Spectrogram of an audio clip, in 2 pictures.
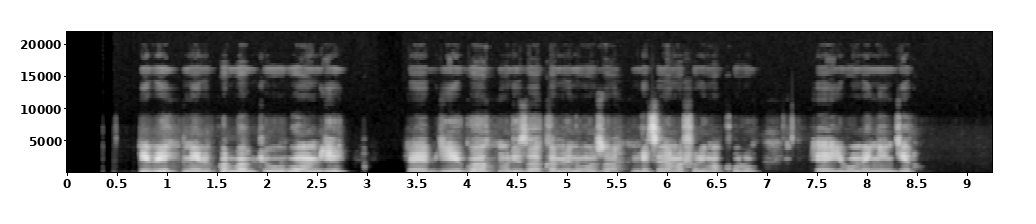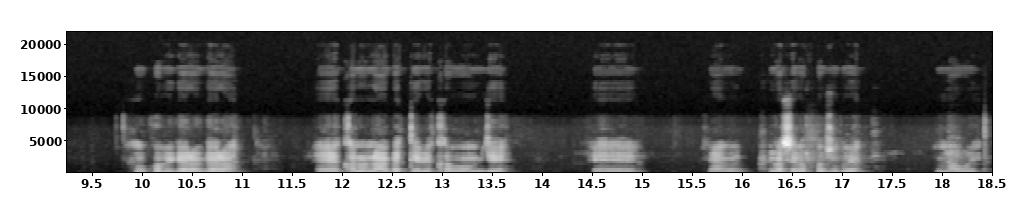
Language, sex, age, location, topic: Kinyarwanda, male, 18-24, Nyagatare, education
